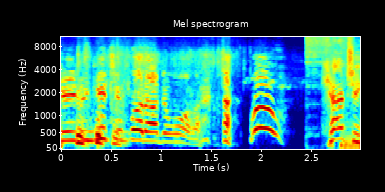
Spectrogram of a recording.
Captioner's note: laughing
